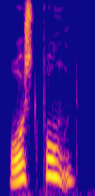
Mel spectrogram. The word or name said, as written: rustbrun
